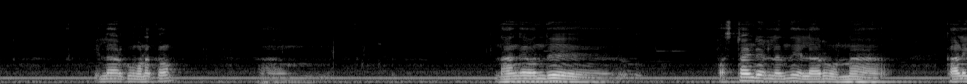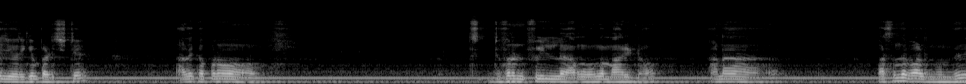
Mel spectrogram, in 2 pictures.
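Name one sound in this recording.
A middle-aged man speaks calmly through a microphone and loudspeakers, in a reverberant hall.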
